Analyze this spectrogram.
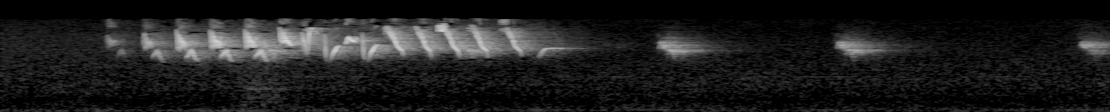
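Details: American goldfinch singing a fast run of bright, high twittered notes for about two seconds, followed by three short separate chirps spaced roughly a second apart.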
